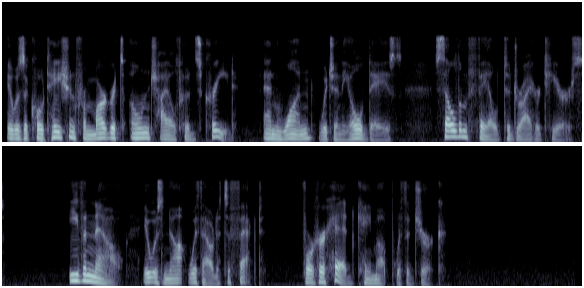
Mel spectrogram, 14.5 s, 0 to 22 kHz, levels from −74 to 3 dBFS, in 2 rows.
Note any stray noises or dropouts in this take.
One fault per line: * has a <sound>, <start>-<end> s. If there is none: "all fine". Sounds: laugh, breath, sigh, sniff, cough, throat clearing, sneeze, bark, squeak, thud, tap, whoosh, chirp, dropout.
all fine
